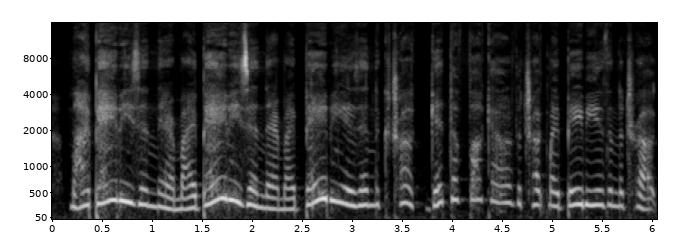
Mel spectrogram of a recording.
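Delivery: play-acted, high, frantic, desperate, pleading top-of-lungs scream. A parent retells a stranger trying to drive off in the truck, retelling a top-of-lungs scream. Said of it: "I am screaming at the top of my lungs".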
